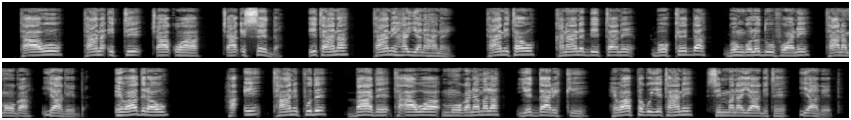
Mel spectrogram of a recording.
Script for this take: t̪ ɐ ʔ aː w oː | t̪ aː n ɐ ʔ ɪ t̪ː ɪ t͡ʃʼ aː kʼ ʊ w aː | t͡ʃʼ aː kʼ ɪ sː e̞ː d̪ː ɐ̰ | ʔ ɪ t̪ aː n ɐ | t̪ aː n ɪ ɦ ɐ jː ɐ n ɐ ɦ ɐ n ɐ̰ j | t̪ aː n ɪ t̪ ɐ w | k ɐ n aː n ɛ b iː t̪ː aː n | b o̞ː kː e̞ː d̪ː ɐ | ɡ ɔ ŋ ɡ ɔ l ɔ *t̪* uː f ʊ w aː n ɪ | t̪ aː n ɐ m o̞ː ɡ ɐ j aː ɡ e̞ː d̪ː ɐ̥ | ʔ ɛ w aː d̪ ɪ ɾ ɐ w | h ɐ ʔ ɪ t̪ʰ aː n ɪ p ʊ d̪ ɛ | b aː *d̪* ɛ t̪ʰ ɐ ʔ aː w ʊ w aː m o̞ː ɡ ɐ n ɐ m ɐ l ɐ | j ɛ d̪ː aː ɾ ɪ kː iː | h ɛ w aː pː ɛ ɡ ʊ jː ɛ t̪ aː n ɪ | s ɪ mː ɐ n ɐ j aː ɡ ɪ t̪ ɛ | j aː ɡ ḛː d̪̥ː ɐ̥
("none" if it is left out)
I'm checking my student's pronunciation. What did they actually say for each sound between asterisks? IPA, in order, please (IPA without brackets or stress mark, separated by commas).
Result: d̪, d̪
